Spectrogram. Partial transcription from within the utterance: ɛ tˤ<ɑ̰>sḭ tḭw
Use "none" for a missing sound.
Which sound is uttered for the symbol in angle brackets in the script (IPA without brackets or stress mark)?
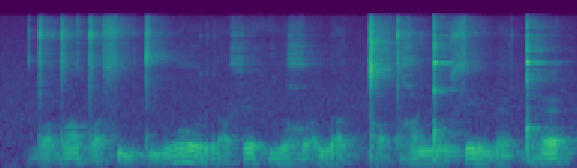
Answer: ɑ̰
